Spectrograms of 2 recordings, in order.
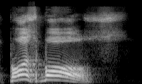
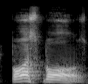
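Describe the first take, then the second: First: Higher, louder, in a put-on voice; hyped-up put-on yell. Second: Said in the usual way. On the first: Streamer hyping his chat with the catchphrase, hyped yell. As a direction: blast the catchphrase like a hype man. Repeats catchphrase, second time bigger.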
